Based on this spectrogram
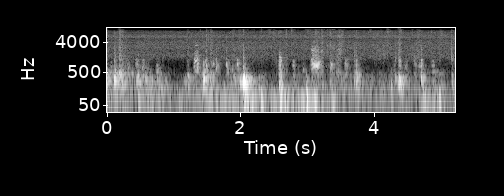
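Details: Peafowl coming for treats by a deck on a frigid 17°F winter day give soft, low clucks in short, irregular bursts, several a second at times, with quiet pauses and faint rustling.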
